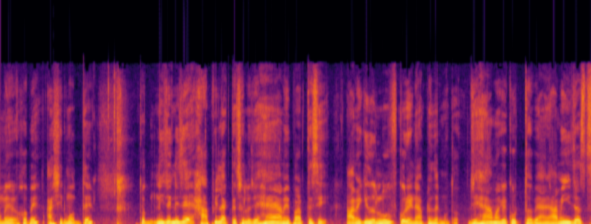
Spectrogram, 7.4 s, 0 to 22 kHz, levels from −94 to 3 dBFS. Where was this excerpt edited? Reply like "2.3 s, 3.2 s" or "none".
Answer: none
